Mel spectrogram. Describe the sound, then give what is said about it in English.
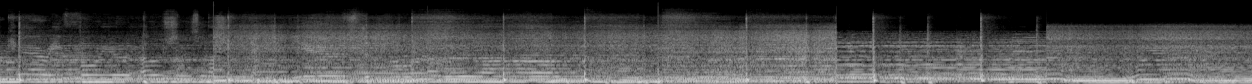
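Loud, dense shoegaze alternative rock from the fifth studio album by an Illinois band plays continuously, with heavily distorted, effects-laden guitars forming a thick wall of sound over a steady low end. No voices speak over it. “… is the fifth studio album by …”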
